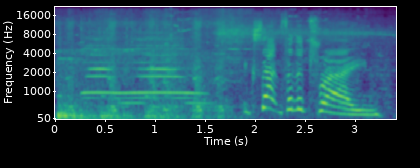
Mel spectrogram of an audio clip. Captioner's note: train tooting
